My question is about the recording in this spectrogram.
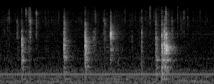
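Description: Freshly deep-fried battered perch fillets in the fryer basket, hot oil crackling with irregular sharp pops, over a steady faint hum.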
